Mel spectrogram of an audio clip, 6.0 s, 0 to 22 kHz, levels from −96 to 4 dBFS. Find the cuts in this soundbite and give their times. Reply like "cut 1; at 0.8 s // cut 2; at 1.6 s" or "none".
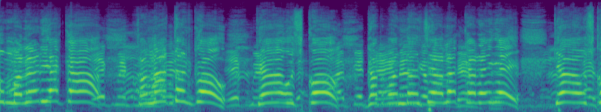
none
